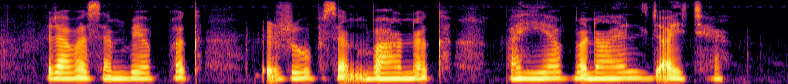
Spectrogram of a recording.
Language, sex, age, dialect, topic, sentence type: Maithili, female, 41-45, Eastern / Thethi, agriculture, statement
